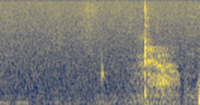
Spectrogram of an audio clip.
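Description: Near silence in a speaker's pause, with a tiny click about a second in and a soft breath about a second and a half in; a man's voice starts again right at the end.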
